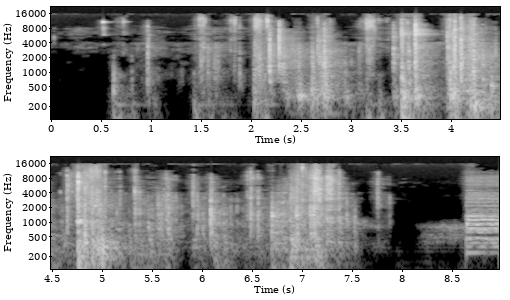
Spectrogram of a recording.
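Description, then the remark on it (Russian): A series of heavy clunks and rattling mechanical clicks, like a key working a stiff lock, followed by a short creaking groan as a door swings open. “Так когда же вы открывали эту дверь в последний раз?”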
